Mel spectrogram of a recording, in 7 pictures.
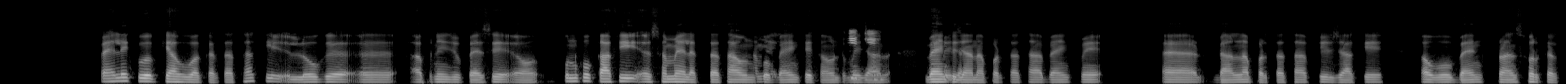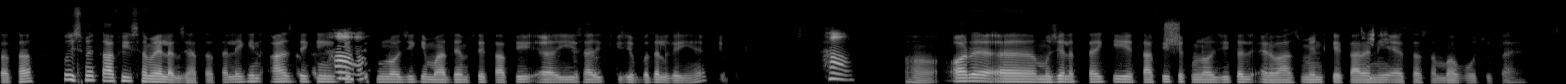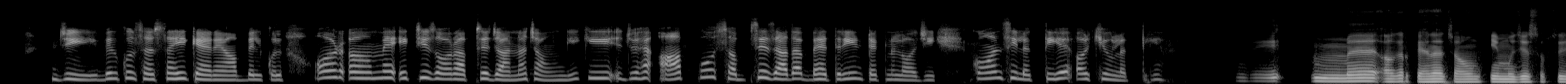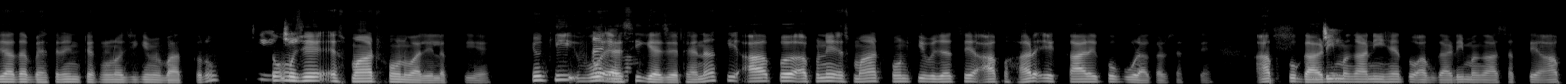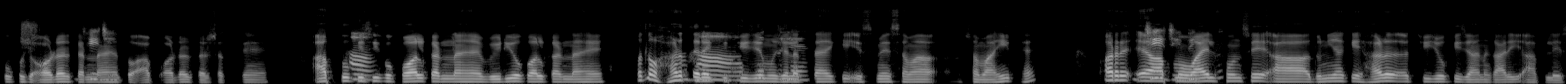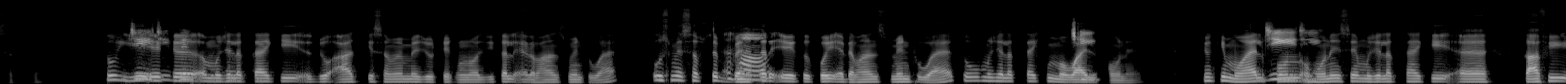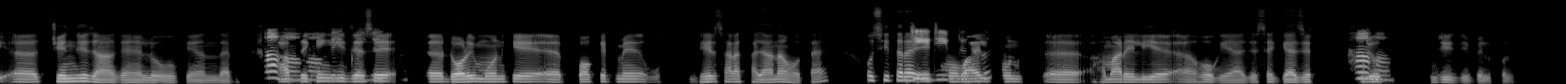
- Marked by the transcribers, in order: tapping; in English: "अकाउंट"; background speech; in English: "ट्रांसफर"; in English: "टेक्नोलॉजी"; in English: "टेक्नोलॉजिकल एडवांसमेंट"; other background noise; in English: "टेक्नोलॉजी"; in English: "टेक्नोलॉजी"; in English: "स्मार्टफ़ोन"; in English: "गैजेट"; in English: "स्मार्टफ़ोन"; in English: "ऑर्डर"; in English: "ऑर्डर"; in English: "कॉल"; in English: "वीडियो कॉल"; in English: "टेक्नोलॉजिकल एडवांसमेंट"; in English: "एडवांसमेंट"; in English: "चेंजेस"; in English: "पॉकेट"; in English: "गैजेट"
- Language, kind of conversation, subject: Hindi, unstructured, आपके जीवन में प्रौद्योगिकी ने क्या-क्या बदलाव किए हैं?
